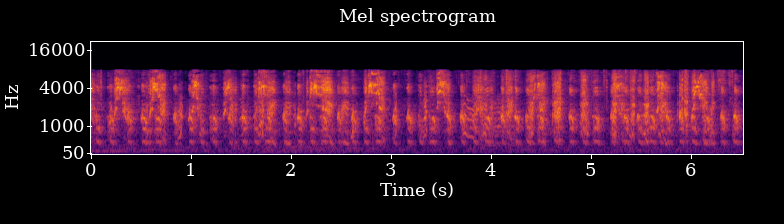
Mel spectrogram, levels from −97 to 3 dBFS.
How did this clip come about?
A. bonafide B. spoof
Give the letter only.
A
